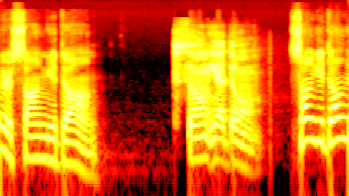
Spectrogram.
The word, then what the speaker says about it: Song Yadong: song Yong song Yong song y dong is the right way yep oh my gosh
